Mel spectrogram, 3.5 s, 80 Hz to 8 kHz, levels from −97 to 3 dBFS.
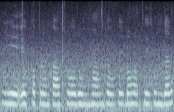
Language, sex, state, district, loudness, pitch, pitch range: Hindi, female, Punjab, Pathankot, -14 LUFS, 235 Hz, 230-235 Hz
